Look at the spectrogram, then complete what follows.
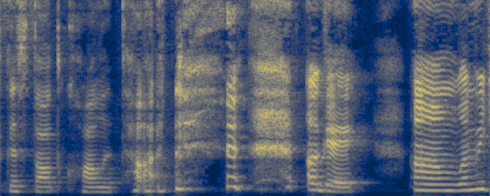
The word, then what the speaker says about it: Gestalt: so fun fact uh gestalt is actually a german word and the correct pronunciation is this i mean i could i could make an attempt of myself but honestly i do not want to embarrass myself i'm going to pronounce it anyways it's gestalt qualitative okay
